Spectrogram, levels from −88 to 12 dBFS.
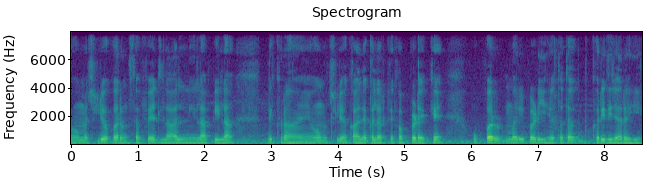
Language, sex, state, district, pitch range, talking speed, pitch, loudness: Hindi, male, Chhattisgarh, Sarguja, 115-125 Hz, 190 wpm, 120 Hz, -20 LUFS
